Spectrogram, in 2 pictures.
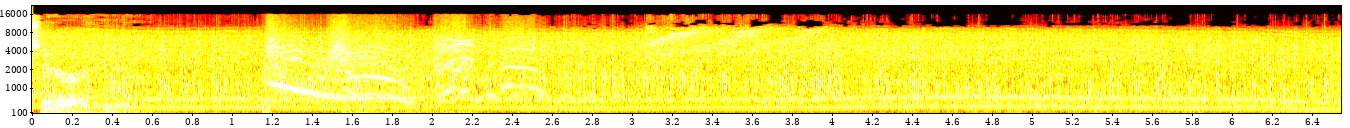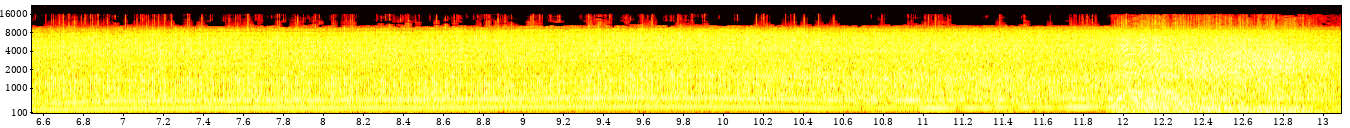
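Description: A steady engine drone hums, rising and dipping slightly in pitch.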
